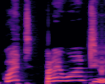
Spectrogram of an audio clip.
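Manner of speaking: put-on very high whiny child voice; whiny little girl. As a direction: pitch it way up like a pleading little girl. Child protesting to the mother.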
